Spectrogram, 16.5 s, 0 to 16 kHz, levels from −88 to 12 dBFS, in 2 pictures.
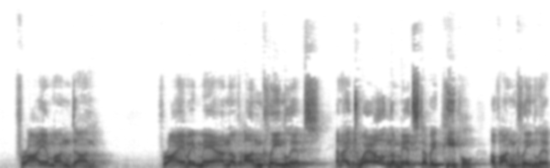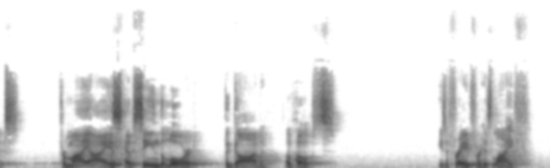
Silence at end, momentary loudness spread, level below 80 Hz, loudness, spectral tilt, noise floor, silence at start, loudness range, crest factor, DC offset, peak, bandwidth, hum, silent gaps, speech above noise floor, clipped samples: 0.35 s; 11 LU; -52 dBFS; -17 LUFS; -4 dB/octave; -60 dBFS; 0.25 s; 6 LU; 14 dB; under 0.1%; -4 dBFS; 10 kHz; none; none; 44 dB; under 0.1%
